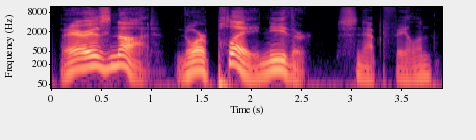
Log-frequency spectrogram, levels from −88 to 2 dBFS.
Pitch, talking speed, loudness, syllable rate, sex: 120 Hz, 125 wpm, -16 LUFS, 3.7 syllables/s, male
